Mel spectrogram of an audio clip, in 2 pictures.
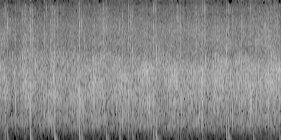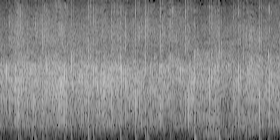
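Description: At a panel discussion, the audience applauds panelist Professor Wolfgang Klangwächter, recently appointed to the board of ICANN: a dense patter of many hands clapping at a steady, fairly loud level for several seconds, with no one speaking over it.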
